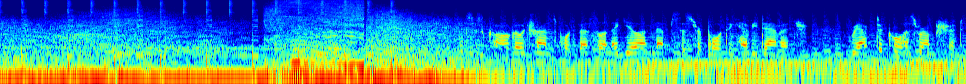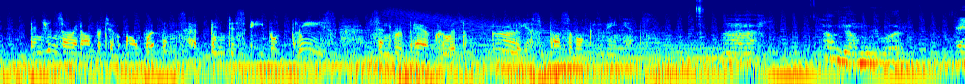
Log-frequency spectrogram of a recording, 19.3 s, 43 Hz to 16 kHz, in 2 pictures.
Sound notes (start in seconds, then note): 2.6 portal buzzing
